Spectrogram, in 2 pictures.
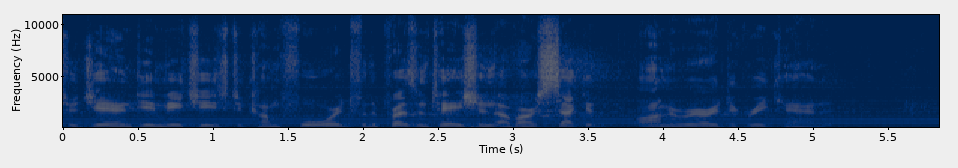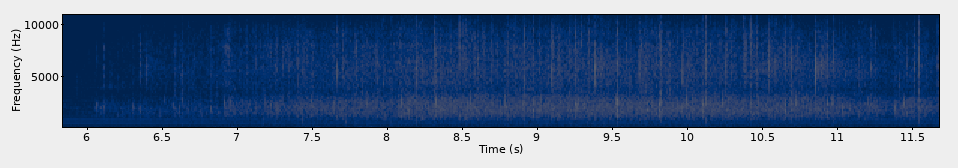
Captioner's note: applause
